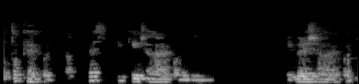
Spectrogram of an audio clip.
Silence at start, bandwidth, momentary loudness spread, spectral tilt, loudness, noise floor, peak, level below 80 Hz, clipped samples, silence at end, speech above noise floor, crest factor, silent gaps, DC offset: 0.05 s; 7.6 kHz; 12 LU; -7 dB/octave; -26 LUFS; under -90 dBFS; -8 dBFS; -62 dBFS; under 0.1%; 0 s; over 64 dB; 20 dB; 0.60-0.64 s, 0.84-0.88 s, 1.09-1.15 s, 2.17-2.86 s; under 0.1%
